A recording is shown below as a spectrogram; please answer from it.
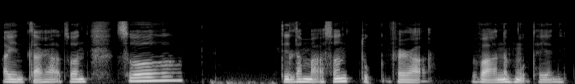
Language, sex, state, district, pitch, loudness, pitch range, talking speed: Mizo, male, Mizoram, Aizawl, 115 Hz, -19 LUFS, 105-130 Hz, 155 wpm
